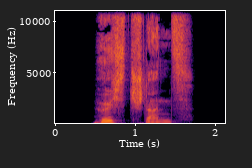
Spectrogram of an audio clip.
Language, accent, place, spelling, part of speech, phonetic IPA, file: German, Germany, Berlin, Höchststands, noun, [ˈhøːçstˌʃtant͡s], De-Höchststands.ogg
- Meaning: genitive singular of Höchststand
